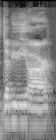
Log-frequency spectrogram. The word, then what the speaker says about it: Werlwas: It's Werlwas. You were and you was.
